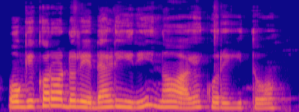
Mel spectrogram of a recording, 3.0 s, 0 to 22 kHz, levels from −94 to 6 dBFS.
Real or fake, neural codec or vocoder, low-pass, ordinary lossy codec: real; none; none; none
